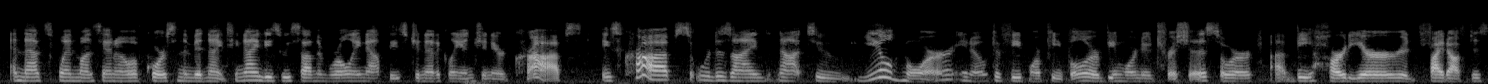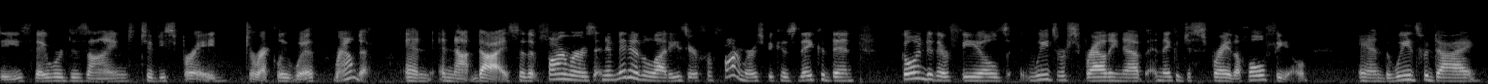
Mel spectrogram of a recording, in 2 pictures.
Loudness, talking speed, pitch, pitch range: -27 LUFS, 190 wpm, 170 Hz, 155-190 Hz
